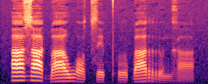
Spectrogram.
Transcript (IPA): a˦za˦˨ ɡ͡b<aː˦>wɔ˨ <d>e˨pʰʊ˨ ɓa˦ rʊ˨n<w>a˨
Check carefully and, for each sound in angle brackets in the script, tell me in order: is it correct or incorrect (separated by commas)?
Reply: correct, incorrect, incorrect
